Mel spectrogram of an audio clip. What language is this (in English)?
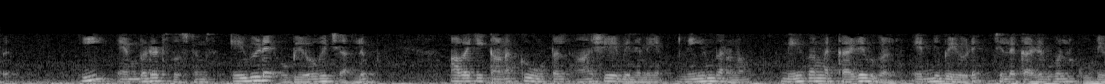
Malayalam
